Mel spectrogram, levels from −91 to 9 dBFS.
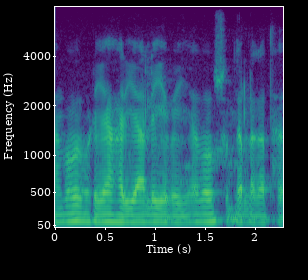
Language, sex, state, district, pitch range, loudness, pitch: Hindi, male, Uttar Pradesh, Varanasi, 95-100 Hz, -20 LUFS, 95 Hz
